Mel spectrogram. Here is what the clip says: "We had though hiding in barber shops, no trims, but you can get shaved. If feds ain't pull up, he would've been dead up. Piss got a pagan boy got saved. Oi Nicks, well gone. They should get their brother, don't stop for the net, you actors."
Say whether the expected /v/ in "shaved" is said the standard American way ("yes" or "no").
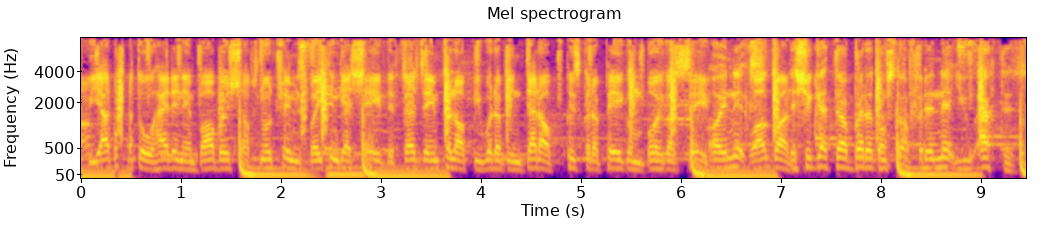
yes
